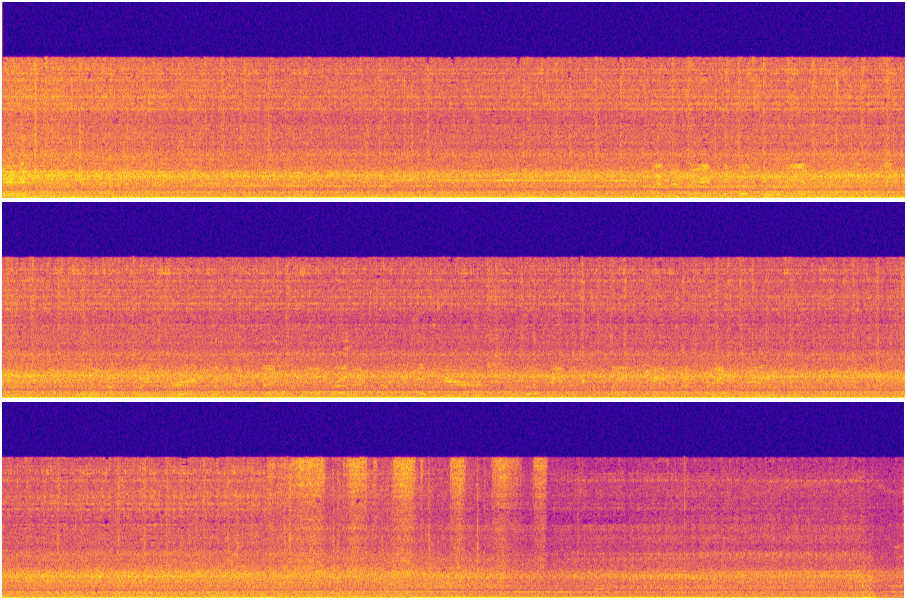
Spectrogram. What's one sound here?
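Tyres crunch and rumble on a gravel road.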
